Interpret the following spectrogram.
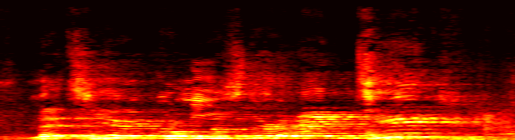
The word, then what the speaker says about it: Antik: His name also rhymes with unique. Let's hear it from Mr. Antik! Antik.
